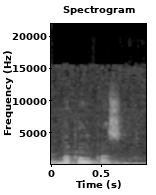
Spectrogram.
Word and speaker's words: مقوقس: میم پہ پیش ہے اور قاف پہ زبر ہے، مقوقس. اس کو کچھ لوگ مقوقس پڑھتے ہیں لیکن صحیح تلفظ اس کا ہے مقوقس.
